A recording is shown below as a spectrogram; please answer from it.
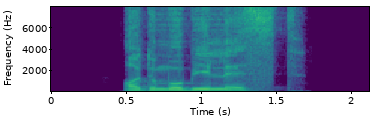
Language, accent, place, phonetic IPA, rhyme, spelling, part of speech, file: German, Germany, Berlin, [aʊ̯tomobiˈlɪst], -ɪst, Automobilist, noun, De-Automobilist.ogg
- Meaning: a person that drives a car; motorist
